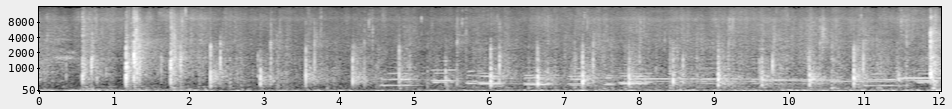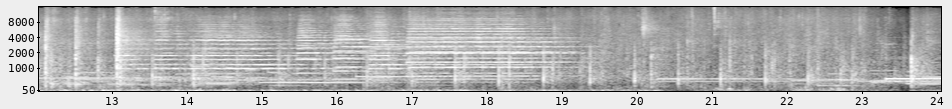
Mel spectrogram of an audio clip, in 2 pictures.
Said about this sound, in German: Und wenn wir jetzt laufen, dann laufen wir wirklich echt, ohne dass wir auf der Stelle gehen,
